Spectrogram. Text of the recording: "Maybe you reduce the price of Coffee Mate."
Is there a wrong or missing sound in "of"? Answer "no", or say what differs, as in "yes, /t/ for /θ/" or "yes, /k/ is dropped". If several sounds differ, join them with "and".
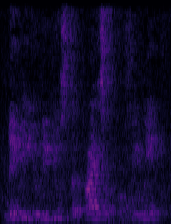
yes, /f/ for /v/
